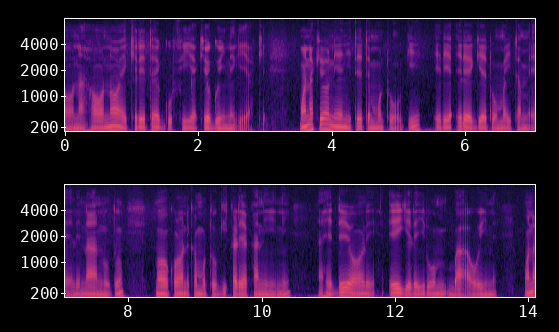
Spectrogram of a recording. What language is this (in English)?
Kikuyu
